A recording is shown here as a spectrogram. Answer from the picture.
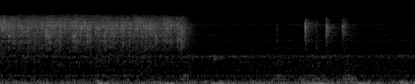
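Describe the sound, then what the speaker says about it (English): Hot water runs from a tap in a steady, bright rush for about two seconds and then cuts off, followed by a few small handling clicks. "now we're going to get some hot water"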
